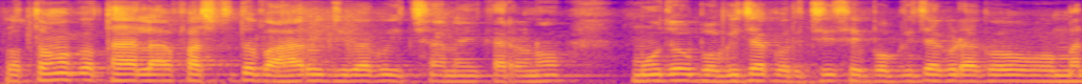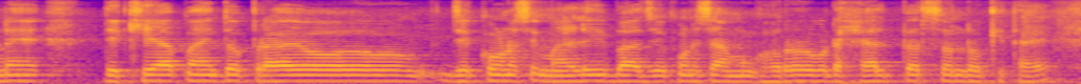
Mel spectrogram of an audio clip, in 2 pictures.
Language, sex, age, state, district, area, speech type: Odia, male, 30-45, Odisha, Rayagada, rural, spontaneous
